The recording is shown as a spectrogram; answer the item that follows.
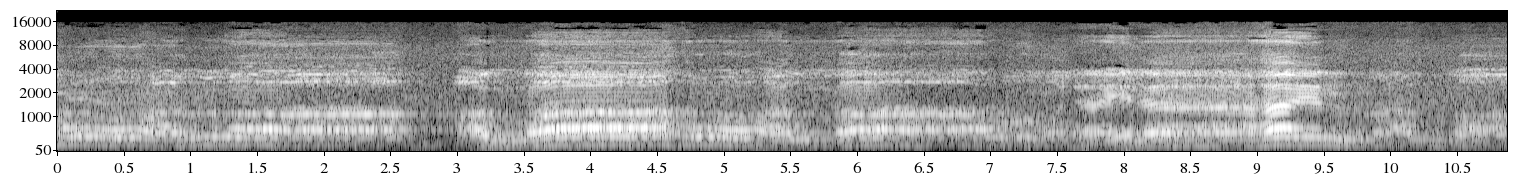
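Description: A group of men chanting an unaccompanied Islamic religious chant in Arabic, in long held melodic phrases with a short break for breath about three seconds in and ornamented gliding notes near the end.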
